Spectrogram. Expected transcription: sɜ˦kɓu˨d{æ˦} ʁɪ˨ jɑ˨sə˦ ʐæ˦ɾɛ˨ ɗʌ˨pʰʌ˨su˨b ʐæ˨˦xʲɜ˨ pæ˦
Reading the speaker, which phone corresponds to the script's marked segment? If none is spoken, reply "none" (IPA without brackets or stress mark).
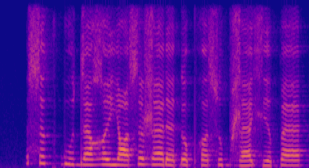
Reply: æ˨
